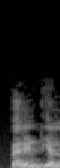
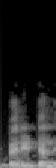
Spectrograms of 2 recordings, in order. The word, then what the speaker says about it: parietal: यहाँ पे ऑक्यूपाइटल लोब्स और पेरेंटियल लोब्स, उसका पेरेंटियल नहीं, यहाँ पे पेरिटल है, पेरिटल लोब्स, उसका टेम्पोरल लोब यहाँ पे बन चुका है।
